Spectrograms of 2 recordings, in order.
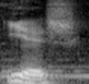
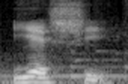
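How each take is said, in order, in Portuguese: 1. A palavra termina limpa na consoante sh. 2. Uma vogal extra é acrescentada depois do sh final. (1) "e não yesh, que é a forma correta" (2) "muitas pessoas pronunciam yeshi"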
